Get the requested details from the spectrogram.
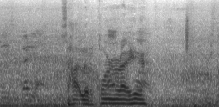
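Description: A man talks loudly nearby for a moment.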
